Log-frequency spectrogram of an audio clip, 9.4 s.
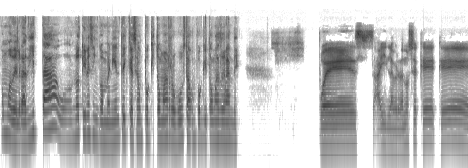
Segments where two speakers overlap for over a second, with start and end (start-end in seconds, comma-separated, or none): none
